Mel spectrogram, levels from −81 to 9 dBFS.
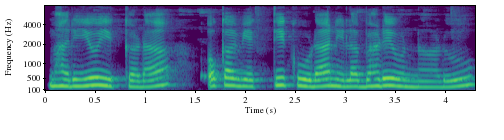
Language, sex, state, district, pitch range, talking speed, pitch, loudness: Telugu, female, Andhra Pradesh, Sri Satya Sai, 220-255 Hz, 95 wpm, 235 Hz, -15 LUFS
